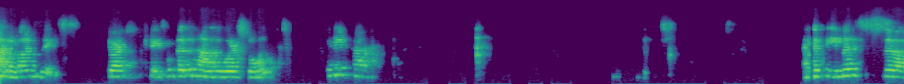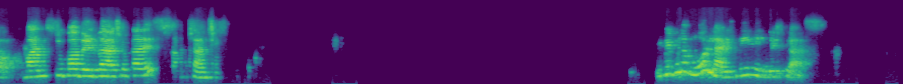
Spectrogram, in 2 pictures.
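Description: A woman speaks calmly to a class, heard through a room microphone, in short bursts with pauses.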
